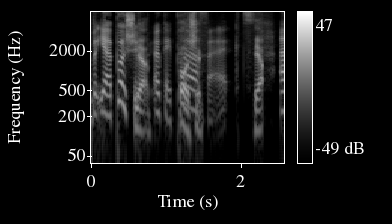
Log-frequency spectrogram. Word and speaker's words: Pošip: If I had a bit more of an accent, but yeah, Pochip.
